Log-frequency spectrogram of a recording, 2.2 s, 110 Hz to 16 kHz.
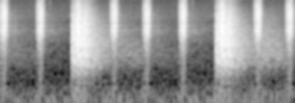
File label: LOOP; E-Lab; X Static Goldmine 2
